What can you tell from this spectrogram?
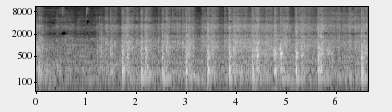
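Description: Dog eating popcorn off a blanket: from about a second in, a quick, irregular run of short crunching and snuffling strokes.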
